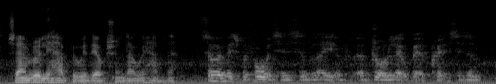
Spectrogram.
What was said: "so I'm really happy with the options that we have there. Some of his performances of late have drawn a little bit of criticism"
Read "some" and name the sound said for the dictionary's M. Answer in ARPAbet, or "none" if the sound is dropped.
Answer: none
